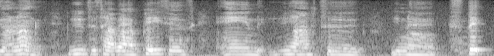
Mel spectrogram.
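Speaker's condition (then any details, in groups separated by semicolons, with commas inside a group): Cerebral palsy; hard of hearing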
